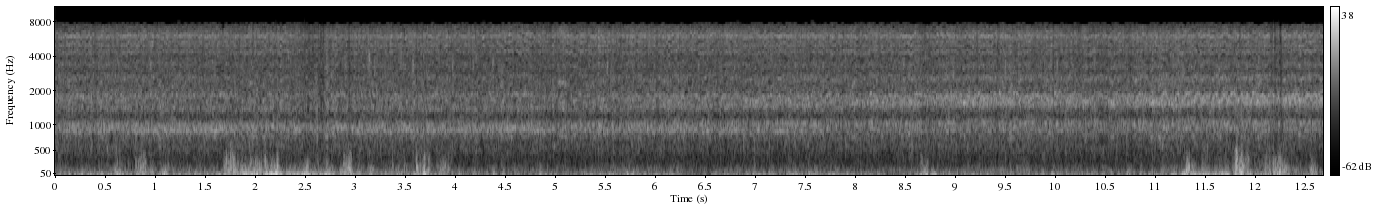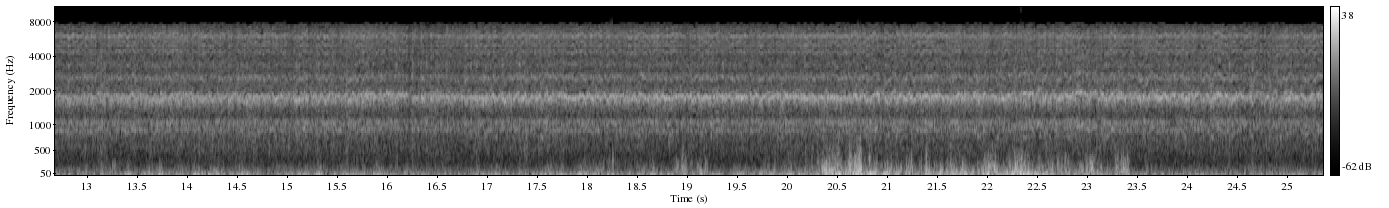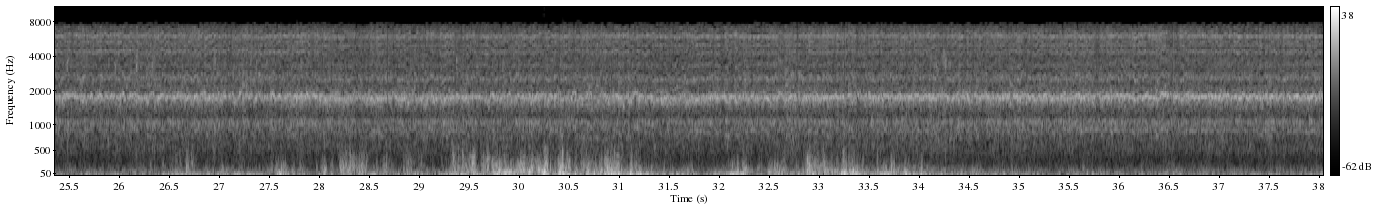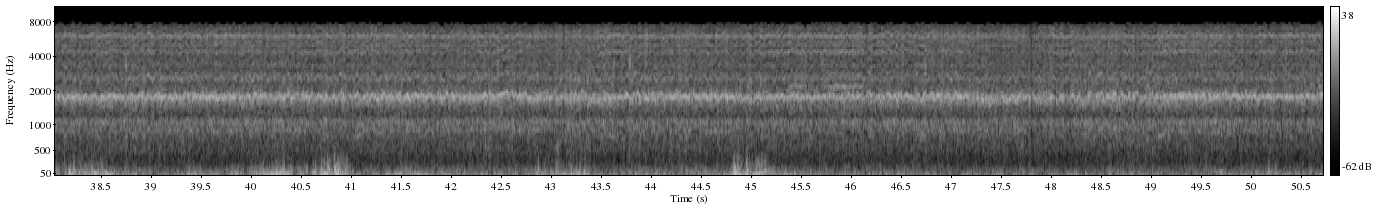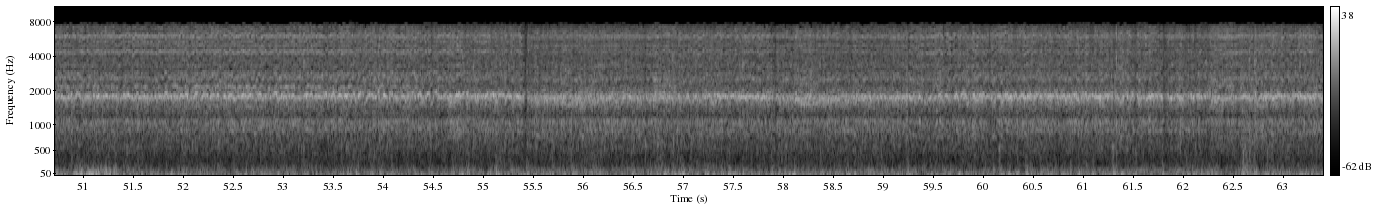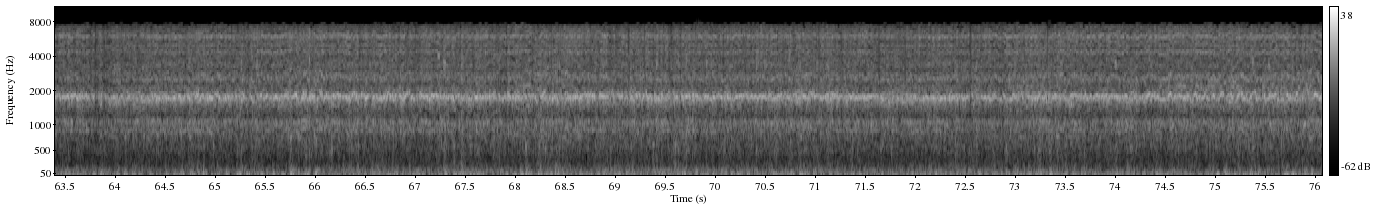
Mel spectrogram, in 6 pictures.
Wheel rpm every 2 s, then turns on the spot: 230, 230, 230, 230, 230, 220, 230, 230, 230, 230, 230, 240, 230, 220, 230, 220, 230, 230, 240, 240, 230, 230, 220, 220, 220, 220, 210, 220, 220, 230, 230, 220, 230, 240, 230, 230, 230, 220.
none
